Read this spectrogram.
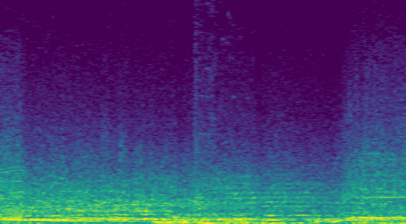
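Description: A car slams into a wall with a heavy thud.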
